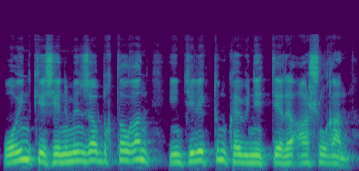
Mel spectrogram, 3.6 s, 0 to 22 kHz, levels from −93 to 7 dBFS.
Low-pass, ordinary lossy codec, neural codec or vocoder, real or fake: none; none; none; real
